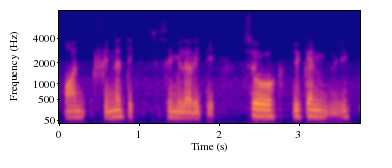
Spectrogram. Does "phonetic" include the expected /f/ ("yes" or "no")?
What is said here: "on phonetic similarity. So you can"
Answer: yes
